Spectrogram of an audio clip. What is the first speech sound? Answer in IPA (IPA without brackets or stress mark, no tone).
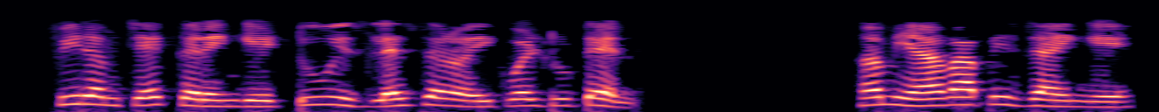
f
